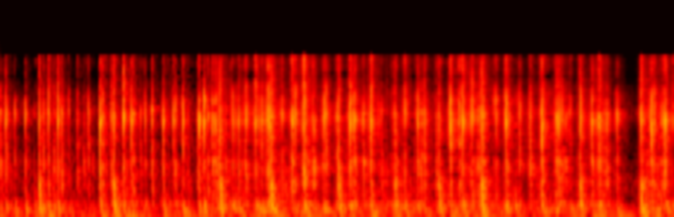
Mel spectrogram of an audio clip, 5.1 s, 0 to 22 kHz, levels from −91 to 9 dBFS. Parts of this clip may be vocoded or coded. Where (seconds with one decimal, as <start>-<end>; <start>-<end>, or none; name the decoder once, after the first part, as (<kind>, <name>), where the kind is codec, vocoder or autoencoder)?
1.6-5.1 (vocoder, BigVGAN v2)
